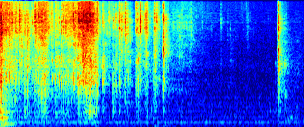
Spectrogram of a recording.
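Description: A young woman crunches on a snack.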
